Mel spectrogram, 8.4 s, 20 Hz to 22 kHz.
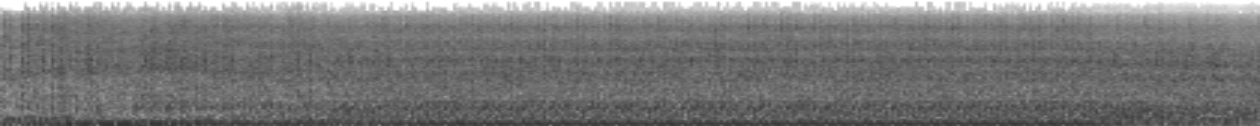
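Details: Early Case 930 diesel tractor, believed 1960, possibly unstarted about 14 years, new filters, final filter primed, no exhaust manifold: loud uneven idle with irregular stumbling beat, a couple of cylinders not quite right, liquid from one; later ran out of diesel.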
